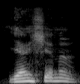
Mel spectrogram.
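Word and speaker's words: Yan Xiaonan: say say say the whole thing yan shanan yan shanan okay okay I said it right all right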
